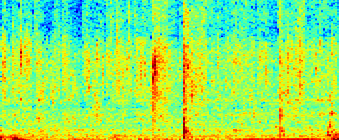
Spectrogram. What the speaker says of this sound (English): Bit of water on my face.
